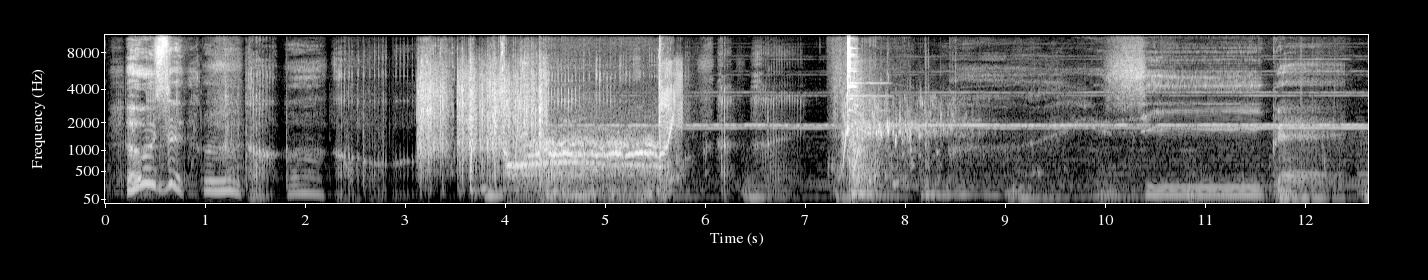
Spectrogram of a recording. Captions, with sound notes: Who's- [snoring] [cracking] Secret.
